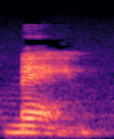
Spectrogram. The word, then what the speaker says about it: Mein: With Carolyn L. Main. Like lo mein.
